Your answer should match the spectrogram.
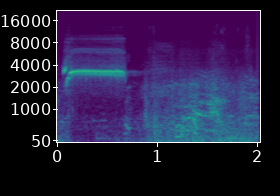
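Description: One short, loud blast on a whistle, a steady high note lasting about half a second, signalling the start of the round. It is followed by quieter shouting and scuffling as the players set off.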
